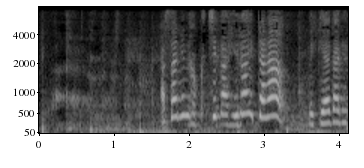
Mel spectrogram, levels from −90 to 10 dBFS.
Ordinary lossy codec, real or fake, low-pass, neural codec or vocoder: MP3, 32 kbps; fake; 7.2 kHz; codec, 16 kHz, 1 kbps, X-Codec, WavLM features, trained on Multilingual LibriSpeech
